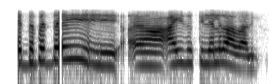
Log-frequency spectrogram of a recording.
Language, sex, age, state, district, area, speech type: Telugu, female, 45-60, Andhra Pradesh, Srikakulam, urban, conversation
